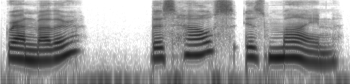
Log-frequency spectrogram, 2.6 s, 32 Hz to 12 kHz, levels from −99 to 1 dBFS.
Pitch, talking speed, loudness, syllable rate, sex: 205 Hz, 115 wpm, -17 LUFS, 4.1 syllables/s, female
